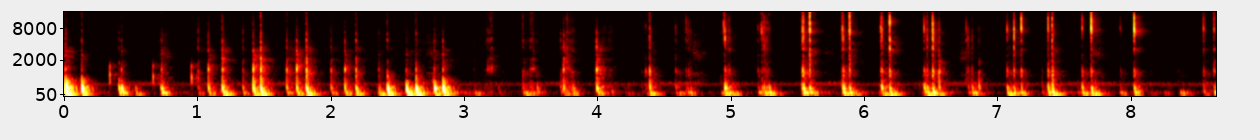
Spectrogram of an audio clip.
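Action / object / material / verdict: tap / plastic jar with plastic lid / plastic / none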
